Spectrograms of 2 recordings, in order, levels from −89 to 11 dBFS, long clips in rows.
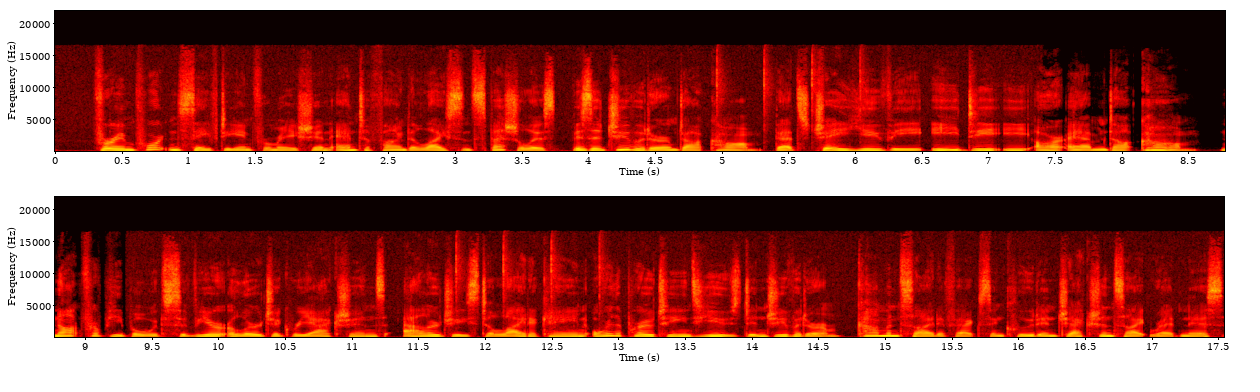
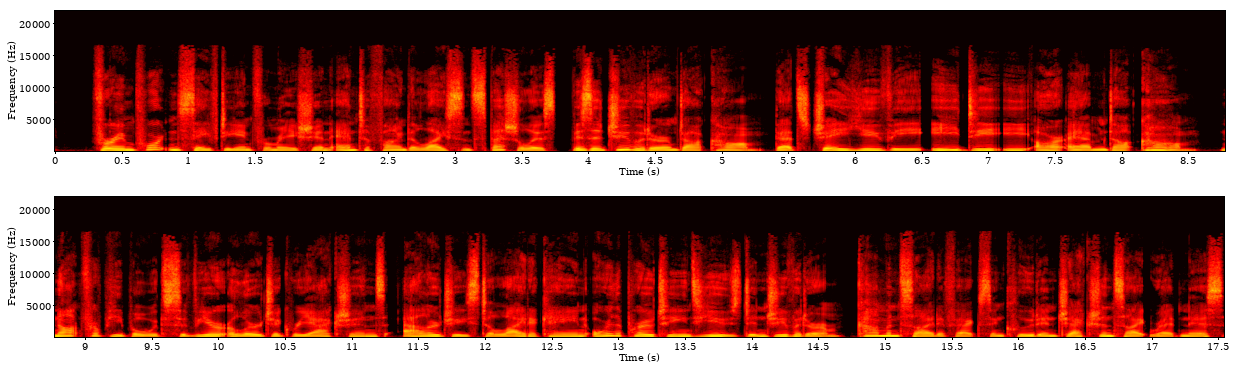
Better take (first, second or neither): second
